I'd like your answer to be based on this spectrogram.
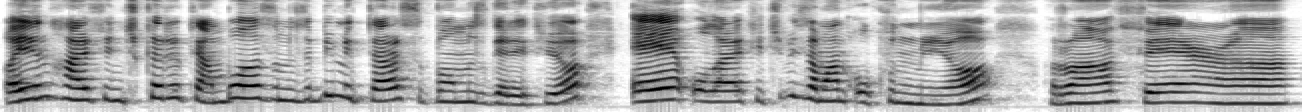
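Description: A woman teaching a Quran reading lesson, slowly and patiently sounding out letters one by one. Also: high-pitched, darkish tone. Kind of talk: slow recitation lesson.

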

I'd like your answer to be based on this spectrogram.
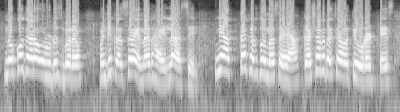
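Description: A woman's voice: sits high, lively intonation, brisk, darkish tone. A woman reading the lines of a protective, hot-tempered young man who speaks earnestly. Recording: dull lo-fi recording.

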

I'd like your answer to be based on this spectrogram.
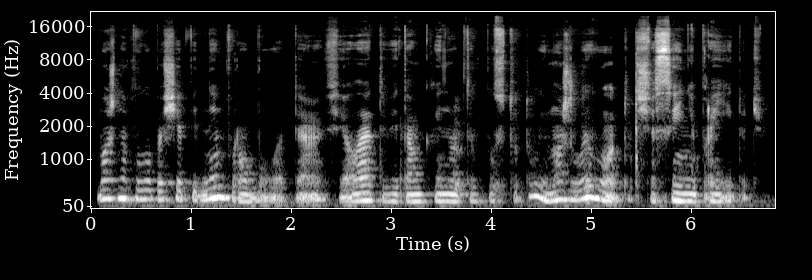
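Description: A woman's voice: deep voice, normal speed, gravelly, darkish tone, a little hiss or hum. A woman giving casual commentary while playing a puzzle game, thinking aloud and often dropping to a mutter or whisper. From Ukraine. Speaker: game streamer.

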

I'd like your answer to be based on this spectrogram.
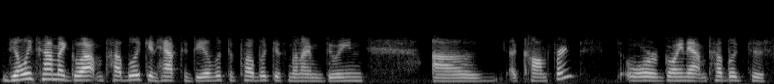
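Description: A woman's voice: on the low side, steady tone, a little fast, no room sound. A woman hosting a radio show over a landline phone, talking casually in a candid, confiding way. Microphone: landline telephone. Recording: muffled narrowband landline phone line.

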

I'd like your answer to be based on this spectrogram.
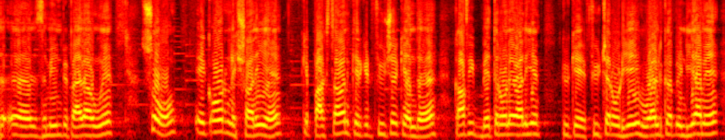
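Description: A cricket commentary vlogger talks through a match in a relaxed voice-over laid over music, recorded away from the ground. His voice sits on the higher side and is slightly mellow. He's full of filler sounds and slips English phrases into his solo commentary.

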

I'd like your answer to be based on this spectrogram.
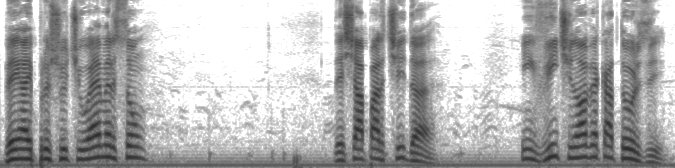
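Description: A man's voice: high voice, expressive, slow pace, fairly bright tone, no room sound. A Brazilian man giving live American football play-by-play commentary, explaining calls in short announcer phrases. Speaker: sports commentator.

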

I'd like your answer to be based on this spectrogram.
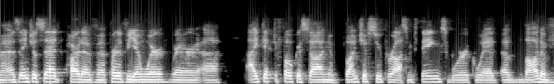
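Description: A man's voice: fairly low pitch, dark tone, highs cut off. A man appearing as a guest on a tech livestream, talking in casual chat with upbeat enthusiasm and some fillers. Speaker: guest, developer advocate.

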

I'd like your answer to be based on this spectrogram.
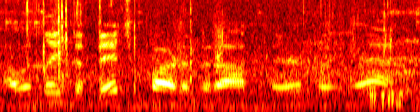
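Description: A man's voice: fairly high pitch, expressive, fast talker, a little mellow. A man chatting in a laid-back way during a disc golf round, recorded outdoors. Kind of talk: casual chat. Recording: outdoor camera audio with clear background noise.

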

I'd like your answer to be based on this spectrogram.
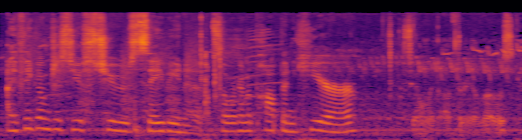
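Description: In this casual let's play, a woman who hosts a gaming channel talks to the game characters as she plays, her voice slightly nasal from a cold she's still recovering from. She speaks at normal speed in a mid-range voice with big swings in pitch. Game music and background noise fill the clip.

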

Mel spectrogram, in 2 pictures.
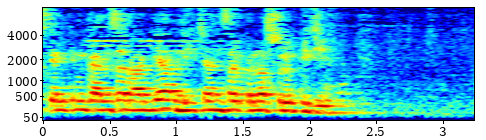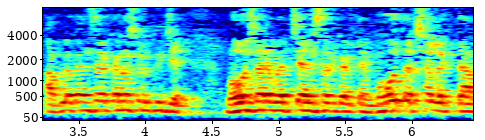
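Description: A man teaching a reasoning class in a casual, coaxing way. He keeps asking the viewers questions, counts sums aloud in quick running tallies, and is still getting over an illness. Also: sits high, warm tone, echoey room, recorded from a distance, slight background noise, low-quality recording. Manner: chatty and coaxing, asks questions and answers them himself. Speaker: online exam tutor.

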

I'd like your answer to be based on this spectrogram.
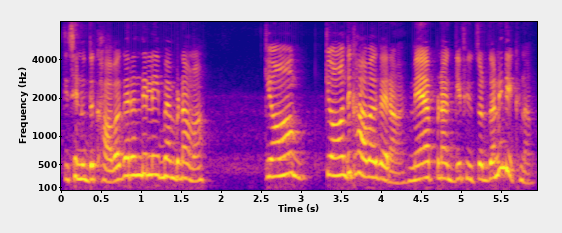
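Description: A woman's voice: high voice, lively intonation, fairly quick, a bit bright. A young woman with a Punjabi accent, a vlogger firing back at a critic with repeated rhetorical questions. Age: young adult. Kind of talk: reply video rant.

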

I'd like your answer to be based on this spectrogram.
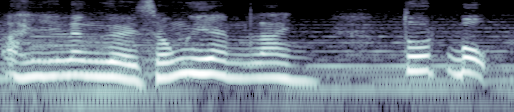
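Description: An actor playing a tactless, nosy village neighbor who laments dramatically and explains things like a know-it-all. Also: male voice, sits high, moderate pace, warm tone, soft background music, lightly acted. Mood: chatty.

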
